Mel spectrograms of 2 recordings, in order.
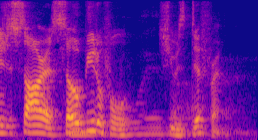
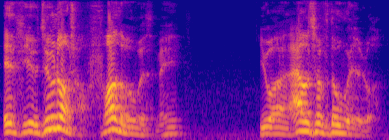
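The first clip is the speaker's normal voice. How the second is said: loud, commanding father; forceful in-character order; stern father; 2 semitones higher, 8 dB louder than usual. Acted. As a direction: lay down the law, loud and firm. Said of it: "he says".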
